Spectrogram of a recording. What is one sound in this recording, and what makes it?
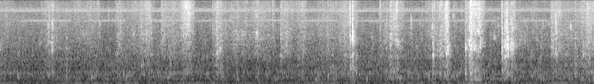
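A trowel scrapes and slaps wet cement.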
